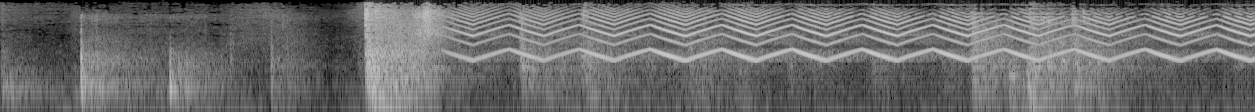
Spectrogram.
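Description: A few dull thuds, then a loud alarm bell suddenly starts and keeps sounding, its tone rapidly warbling up and down without a break, as someone tries a door to test the alarm system. Nobody speaks.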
